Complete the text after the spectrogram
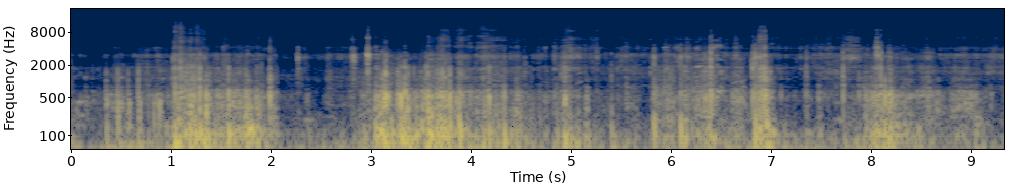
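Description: Water splashes against the side of a boat.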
